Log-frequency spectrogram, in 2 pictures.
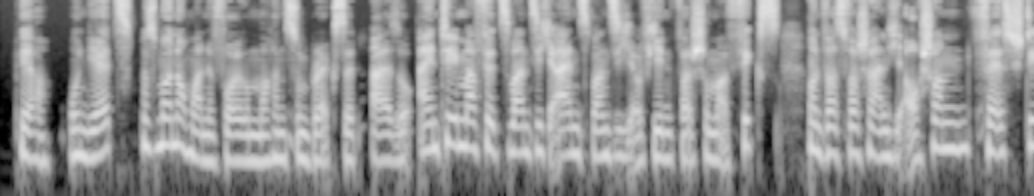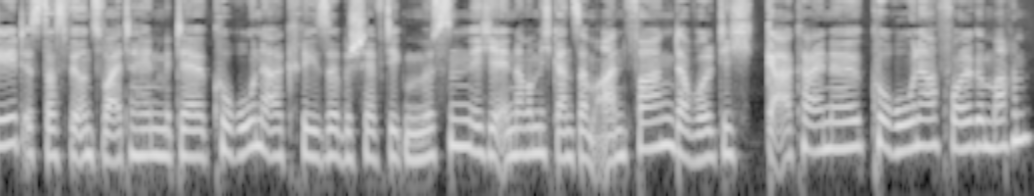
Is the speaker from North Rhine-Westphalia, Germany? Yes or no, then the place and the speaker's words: yes; Hückeswagen, North Rhine-Westphalia, Germany; also born or lived in Cologne; Hückeswagen, das ist im Rheinland.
